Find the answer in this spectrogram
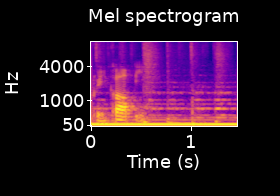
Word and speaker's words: scrcpy: It's called scrcpy, or pronounced scrcpy.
